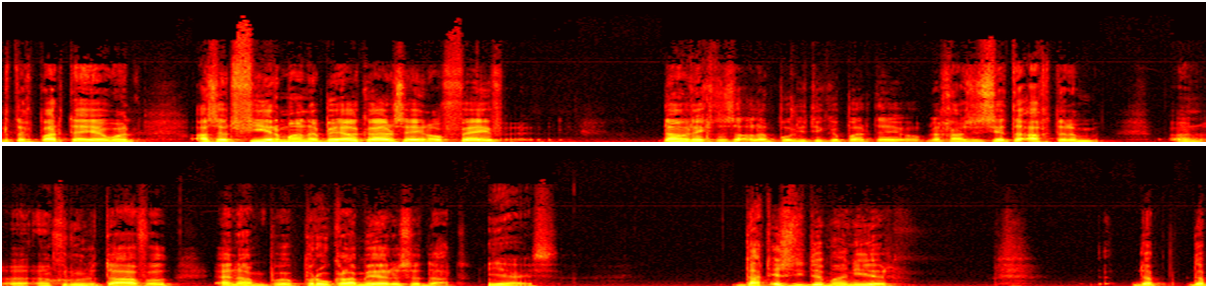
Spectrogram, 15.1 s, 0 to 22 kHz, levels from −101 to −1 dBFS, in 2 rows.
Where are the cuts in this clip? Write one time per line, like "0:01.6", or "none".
none

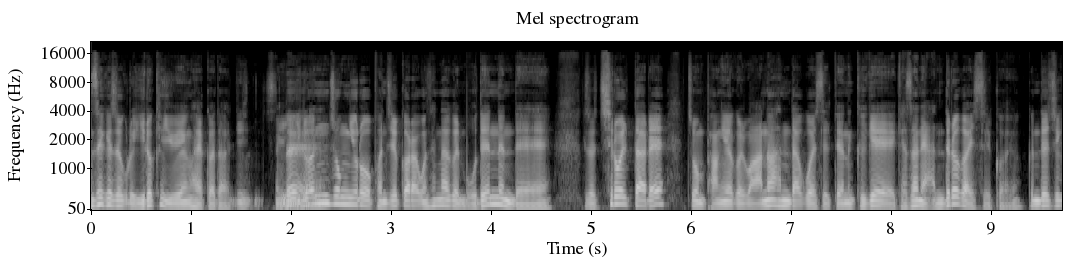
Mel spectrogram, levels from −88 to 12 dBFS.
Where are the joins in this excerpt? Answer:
0:01.8

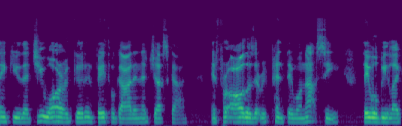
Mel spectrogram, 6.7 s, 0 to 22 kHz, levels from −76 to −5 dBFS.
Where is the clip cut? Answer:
none

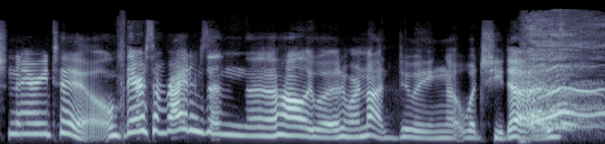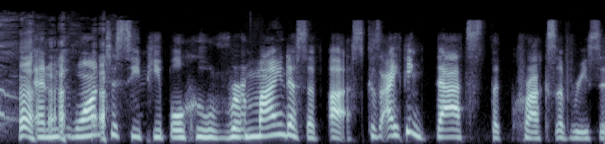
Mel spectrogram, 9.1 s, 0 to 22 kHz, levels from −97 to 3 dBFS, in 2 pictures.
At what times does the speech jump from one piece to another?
0:00.9

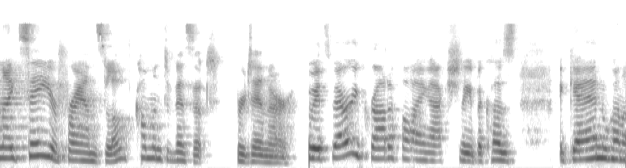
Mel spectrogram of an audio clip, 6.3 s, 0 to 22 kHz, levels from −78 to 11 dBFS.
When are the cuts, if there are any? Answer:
0:03.1

